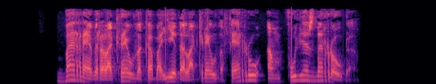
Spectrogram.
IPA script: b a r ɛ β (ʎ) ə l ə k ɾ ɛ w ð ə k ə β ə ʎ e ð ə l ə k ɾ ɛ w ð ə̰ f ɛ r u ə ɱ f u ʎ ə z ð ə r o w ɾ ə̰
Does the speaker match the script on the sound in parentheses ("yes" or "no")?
no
